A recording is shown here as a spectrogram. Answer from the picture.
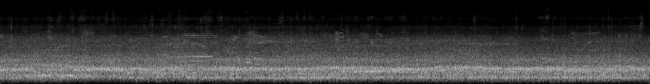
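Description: Large football stadium crowd singing and chanting together, a steady, dense mass of voices.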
